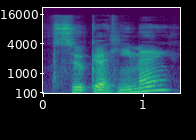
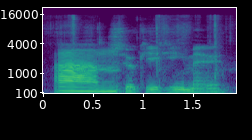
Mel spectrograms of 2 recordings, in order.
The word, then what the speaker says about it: Tsukihime: I haven't played it yet or anything, but this is, I'm probably going to pronounce this incorrectly, Tsukahime, Tsukhime. Tsukihime.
